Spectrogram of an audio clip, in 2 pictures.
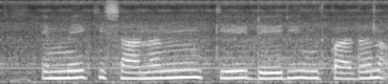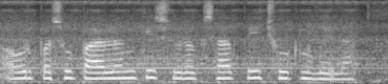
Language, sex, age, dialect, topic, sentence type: Bhojpuri, female, 18-24, Western, agriculture, statement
